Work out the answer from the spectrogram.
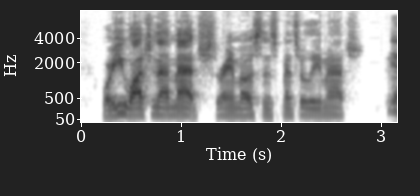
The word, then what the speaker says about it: Ramos: So they wrestled, obviously it's an interconference match, and they wrestled in conference, and Ramos, had like, Ramos. He actually pronounces it Ramos.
